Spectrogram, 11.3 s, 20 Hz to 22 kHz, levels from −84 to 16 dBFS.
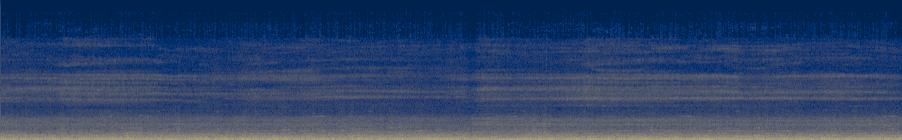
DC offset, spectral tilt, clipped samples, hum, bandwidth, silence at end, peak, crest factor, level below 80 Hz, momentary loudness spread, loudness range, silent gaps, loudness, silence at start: under 0.1%; -7.5 dB/octave; under 0.1%; none; 16.5 kHz; 0 s; -6 dBFS; 12 dB; -32 dBFS; 1 LU; 1 LU; none; -19 LUFS; 0 s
